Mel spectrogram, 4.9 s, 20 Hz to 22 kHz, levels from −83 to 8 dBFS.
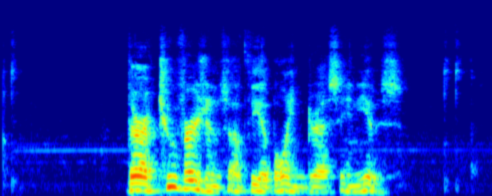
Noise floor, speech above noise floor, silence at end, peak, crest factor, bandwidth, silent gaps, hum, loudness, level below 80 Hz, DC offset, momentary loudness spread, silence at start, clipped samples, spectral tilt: -61 dBFS; 43 dB; 0.95 s; -2 dBFS; 18 dB; 10.5 kHz; none; none; -18 LUFS; -64 dBFS; under 0.1%; 13 LU; 1.3 s; under 0.1%; -6.5 dB/octave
